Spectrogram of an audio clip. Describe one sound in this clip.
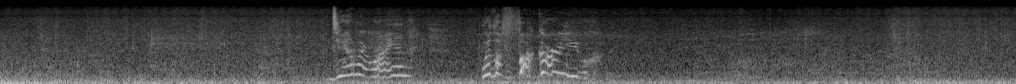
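Water gushes and splashes heavily.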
